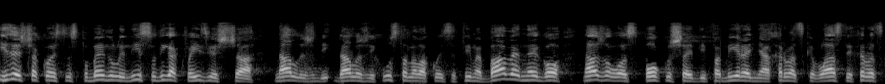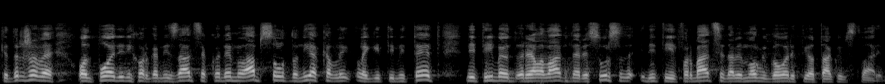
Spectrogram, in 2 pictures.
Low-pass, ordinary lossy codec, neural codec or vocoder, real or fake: 7.2 kHz; none; none; real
